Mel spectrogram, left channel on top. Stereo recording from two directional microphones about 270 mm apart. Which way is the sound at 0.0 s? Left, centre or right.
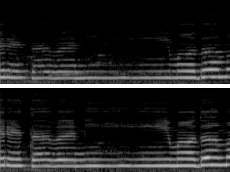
Right.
